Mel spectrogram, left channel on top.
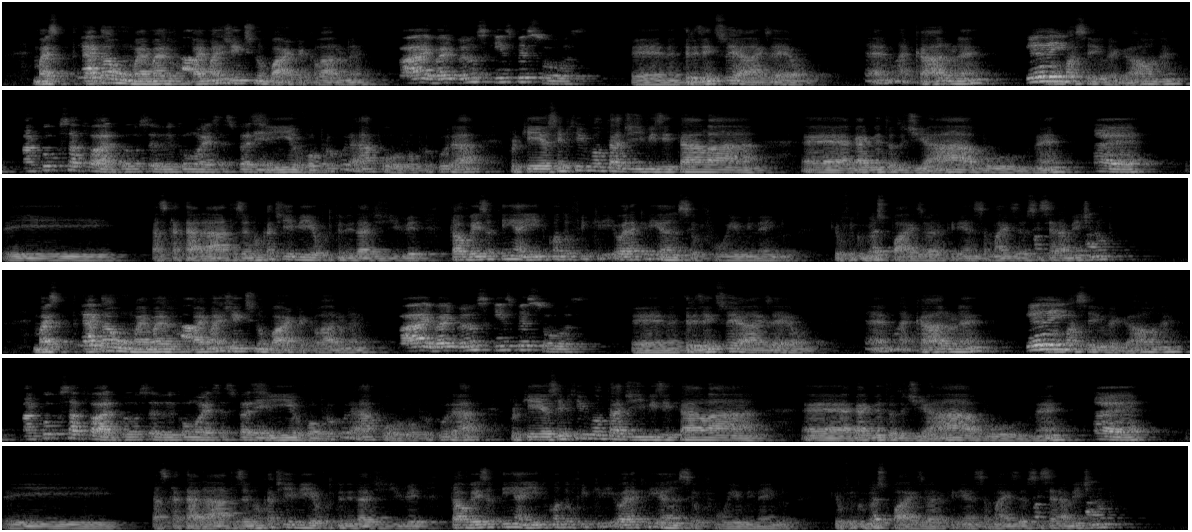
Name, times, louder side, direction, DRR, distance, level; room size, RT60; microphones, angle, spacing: voice 1, 0.1-3.6 6.3-8.1 8.6-9.8 10.4-11.8 14.4-22.5 23.7-24.9 25.3-31.6 32.1-34.9, equal, 40° left, -3 dB, 0.9 m, -33 dB
voice 2, 4.0-5.8 10.2-10.6 12.1-14.6 22.8-23.3 34.6-34.7, right 1 dB, 5° left, -7 dB, 0.5 m, -30 dB
2.3 x 2.2 x 2.9 m, 0.73 s
head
